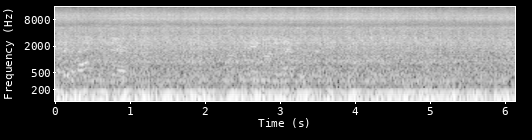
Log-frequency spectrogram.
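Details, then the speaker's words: Ford V8 during vacuum advance and carburetor adjustment: the idle hunts and stumbles unevenly instead of holding steady. Owner suspects the accelerator pedal is holding the throttle open; idle mixture screws being adjusted. "you hear how unstable the motor sounds it's just oh man something was bugging me"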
